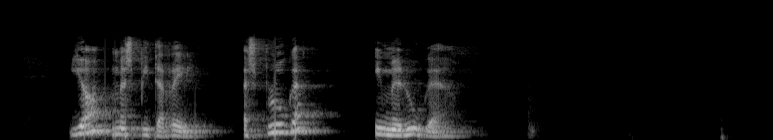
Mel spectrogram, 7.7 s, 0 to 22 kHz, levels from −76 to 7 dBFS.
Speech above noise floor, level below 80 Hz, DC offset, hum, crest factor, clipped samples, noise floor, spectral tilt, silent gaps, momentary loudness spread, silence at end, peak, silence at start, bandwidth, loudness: 60 dB; -60 dBFS; under 0.1%; none; 20 dB; under 0.1%; -83 dBFS; -5 dB/octave; none; 17 LU; 3.1 s; -6 dBFS; 0.7 s; 7.8 kHz; -24 LUFS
